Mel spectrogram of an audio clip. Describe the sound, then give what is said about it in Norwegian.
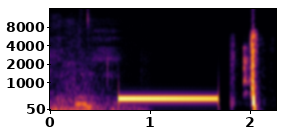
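A single steady telephone ringback tone sounds clearly for about a second as a call is placed to a journalist, preceded by soft background noise and followed by a few short clicks and handling sounds. “Men jeg tenker at vi skal ringe til han andre journalisten også,”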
